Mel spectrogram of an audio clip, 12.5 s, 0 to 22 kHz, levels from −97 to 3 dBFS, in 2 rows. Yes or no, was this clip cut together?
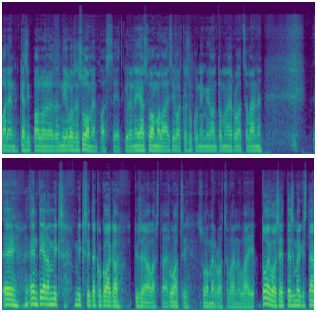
yes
